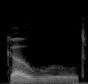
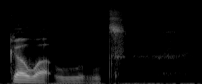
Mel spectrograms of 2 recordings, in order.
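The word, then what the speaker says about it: Goa'uld: u it's pronounced okay i think i have been saying gold but it's goat okay in that moment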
